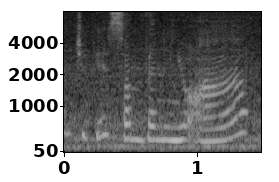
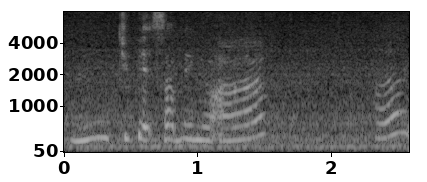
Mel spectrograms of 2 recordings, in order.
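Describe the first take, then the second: First: Quick, soft question repeated to the pet; hushed pet talk. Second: Quick, soft question to the pet; hushed pet talk. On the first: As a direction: ask again fast and hushed. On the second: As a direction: murmur it fast and close. Softly checking the pet's eye. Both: Real, not acted.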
